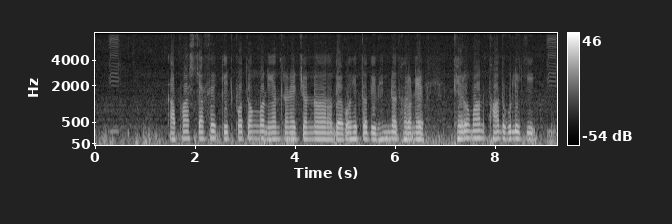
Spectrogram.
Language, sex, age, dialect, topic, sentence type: Bengali, male, 18-24, Jharkhandi, agriculture, question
